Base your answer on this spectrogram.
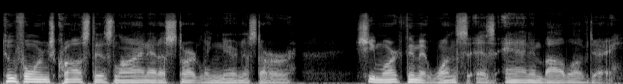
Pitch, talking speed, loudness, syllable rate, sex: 90 Hz, 200 wpm, -17 LUFS, 5.2 syllables/s, male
